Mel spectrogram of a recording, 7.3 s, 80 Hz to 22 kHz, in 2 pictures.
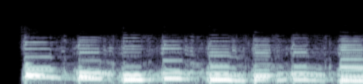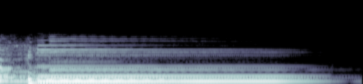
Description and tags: short guitar transitions descending
Recorded with Epiphone sheraton II pro into a Mixpre 6 via DI box, cleaned up and effects added.
descending, electric, guitar, riff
